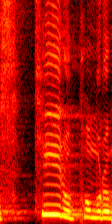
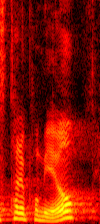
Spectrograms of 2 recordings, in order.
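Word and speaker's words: Styrofoam: 우리는 스티로폼으로 많이 알고 있지만 사실은 발음 자체가 이게 Y 발음이기 때문에 스타이로폼이 맞대요. 실제 영어 발음은 스타이로폼이에요. 자, 얘 또한 탄화수소로 되어 있습니다.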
